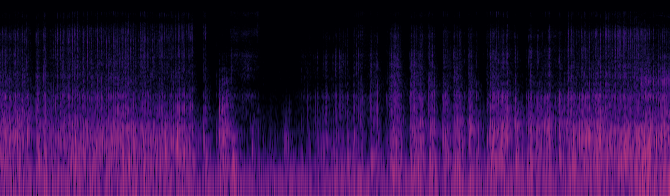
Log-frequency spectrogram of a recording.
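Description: Long nails tap and scratch the top edge of a medium, hollow pink and clear PVC vinyl two-tier cosmetic case resting on a table. The result is a steady, quiet stream of rapid scratchy taps and scrapes with a dull low-mid body and little brightness, easing briefly in the middle before building again.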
